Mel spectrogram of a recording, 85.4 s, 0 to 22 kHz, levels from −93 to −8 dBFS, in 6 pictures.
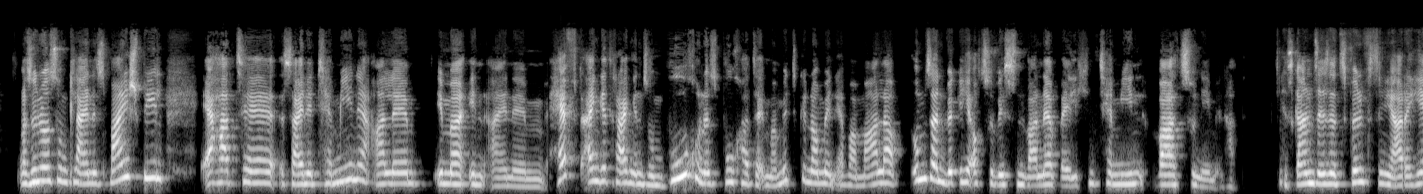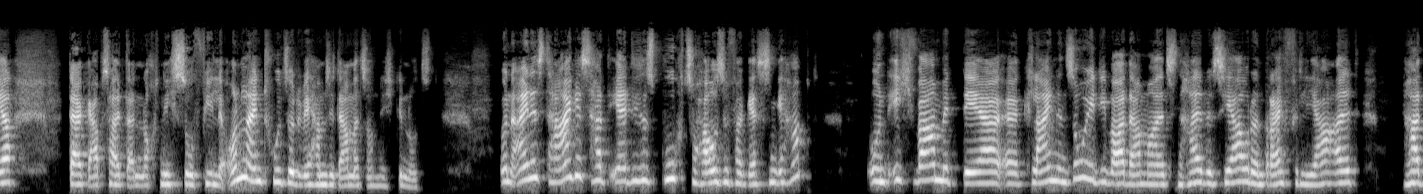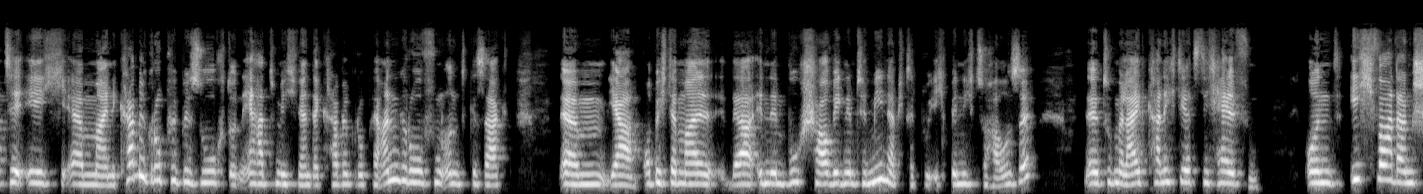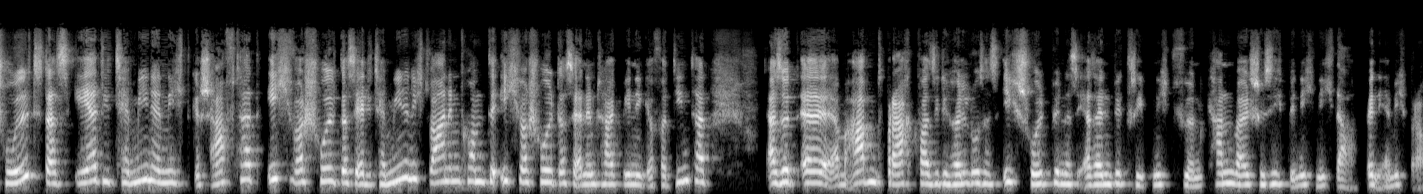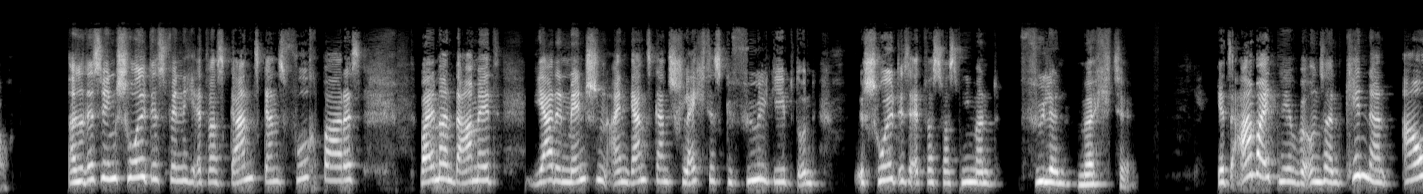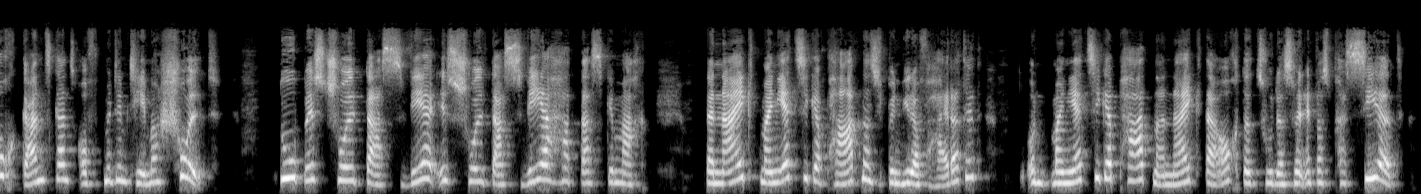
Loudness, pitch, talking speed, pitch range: -19 LUFS, 235 Hz, 200 wpm, 210-275 Hz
